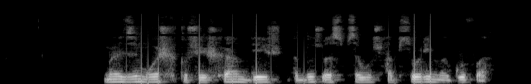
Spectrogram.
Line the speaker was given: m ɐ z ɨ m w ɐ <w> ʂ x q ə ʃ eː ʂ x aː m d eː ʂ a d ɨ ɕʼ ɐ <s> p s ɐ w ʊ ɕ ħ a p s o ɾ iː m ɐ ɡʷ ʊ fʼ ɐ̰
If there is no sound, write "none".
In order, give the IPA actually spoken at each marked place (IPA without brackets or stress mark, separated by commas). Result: none, s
